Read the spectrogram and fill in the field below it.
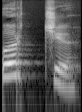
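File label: "пӧрччы", Komi, female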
